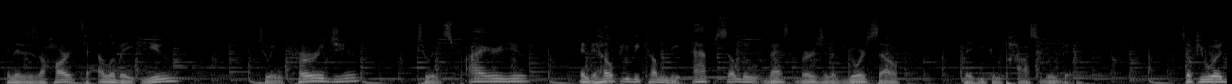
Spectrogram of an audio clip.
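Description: A man's voice: low voice, animated, moderate pace. A man hosting a podcast and delivering an upbeat, motivational intro speech. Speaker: podcast host. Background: music.

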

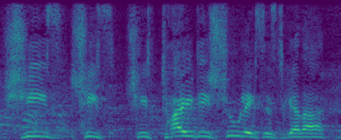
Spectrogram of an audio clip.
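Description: An actor playing an excitable ringside wrestling commentator in a 1950s radio comedy, with urgent, breathless play-by-play. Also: male voice, high voice, moderate pace, natural voice. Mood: excited, incredulous. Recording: noisy old radio recording, loud crowd.

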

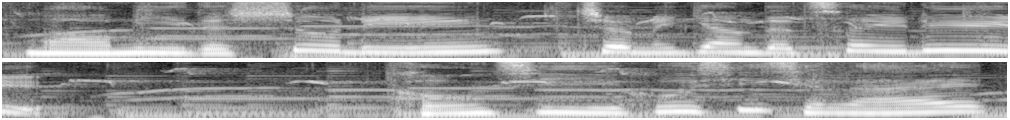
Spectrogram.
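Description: A man voicing an excitable, curious young boy in a children's fairy tale, exclaiming with wonder. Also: high-pitched, a little slow, music in the background. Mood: awed, happy.

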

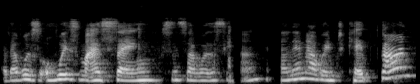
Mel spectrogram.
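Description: A middle-aged woman from Zimbabwe, a podcast guest recalling her life abroad in an unhurried, meandering way with many pauses and fillers. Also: mid-range voice, slightly rough. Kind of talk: casual interview conversation.

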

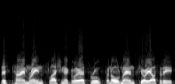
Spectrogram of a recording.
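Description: A man's voice: mid-range voice, fairly even intonation, moderate pace, fairly bright tone, lo-fi sound, lightly acted. An American man playing a weary, cynical hard-boiled detective in 1940s radio drama, clipped and sardonic. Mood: hard, dramatic. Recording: old radio broadcast with music.

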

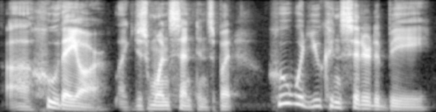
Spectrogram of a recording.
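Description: A man hosts a casual podcast with an enthusiastic, affirming manner. His voice is low but swings animatedly in pitch, recorded close and dry. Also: big pitch swings, moderate pace, dry recording. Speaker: podcast host.

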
